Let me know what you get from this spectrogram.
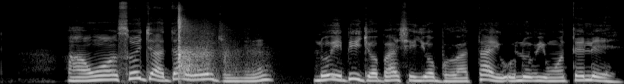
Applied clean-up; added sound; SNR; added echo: neural mask model RNNoise.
